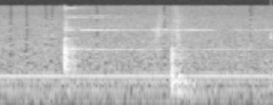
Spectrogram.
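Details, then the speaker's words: Tuning fork struck for CN VIII examination, demonstrating simulated right-sided sensorineural deafness; faint sustained pure tone after two light taps, used for Rinne test, where the patient hears it louder in front (Rinne positive, normal both ears). "so this is a tuning fork and it airs like this it feels like this and sounds like this"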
